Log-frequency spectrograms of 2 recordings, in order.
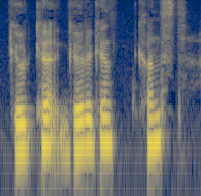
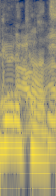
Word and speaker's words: Gutekunst: Gutekunst? How do you say that? – Brian Gutekunst. – I was hoping you just let him keep going. – That was atrocious, but he's been a lot more aggressive in free agency since taking over in 2018.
